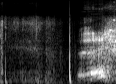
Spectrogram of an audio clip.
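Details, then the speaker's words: A sneeze during gaming commentary, announced just before with "I got a sneeze coming on." "I got a sneeze coming on."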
